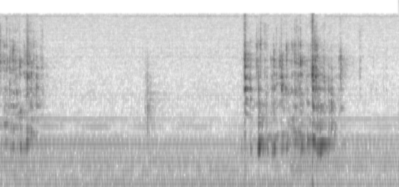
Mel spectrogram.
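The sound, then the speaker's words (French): Honey-flavoured wine poured from a bottle: a short liquid splash at the start, then a longer gurgling, trickling pour with glassy clinks near the end, all fairly quiet. “Prends la bouteille et verse.”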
